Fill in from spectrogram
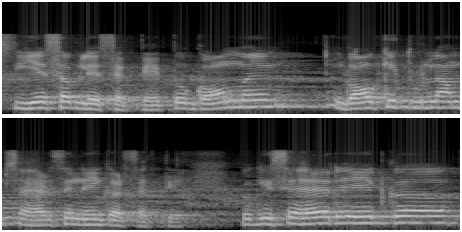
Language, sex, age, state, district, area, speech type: Hindi, male, 30-45, Bihar, Darbhanga, rural, spontaneous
